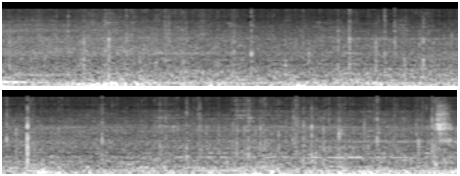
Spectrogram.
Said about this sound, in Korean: 비가 오고 있습니다. 장맛비가 흐르고 있는 호산천에 나왔습니다.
